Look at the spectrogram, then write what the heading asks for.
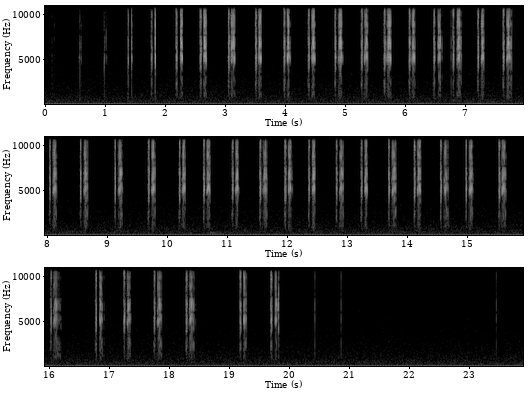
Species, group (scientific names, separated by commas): Thyreonotus corsicus, Orthoptera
